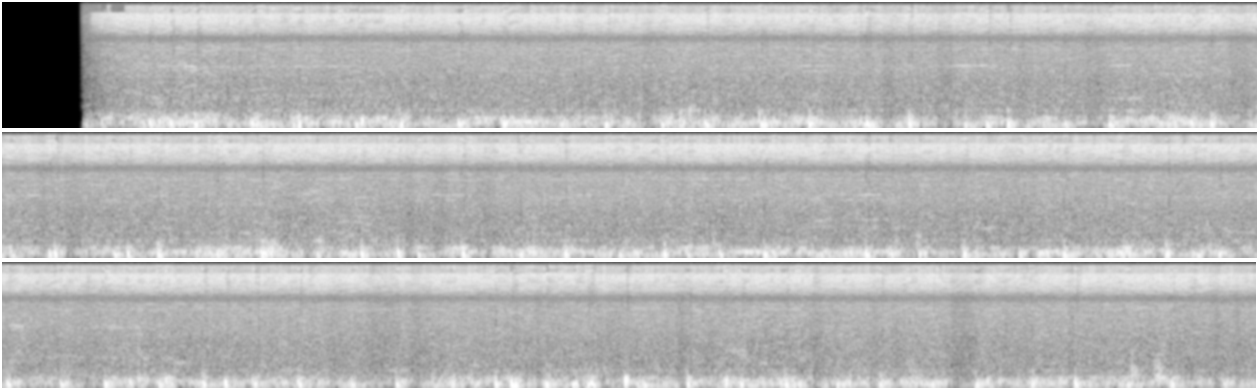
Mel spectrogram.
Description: This is the sound of my heartbeat from my chest.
